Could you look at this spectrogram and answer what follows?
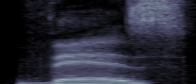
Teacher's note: i'm combining there and is together a good kind of feature of english pronunciation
